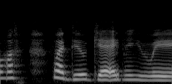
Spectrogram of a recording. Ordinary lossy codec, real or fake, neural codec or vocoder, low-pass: none; fake; codec, 16 kHz, 0.5 kbps, FunCodec, trained on LibriTTS, 25 frames a second; none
